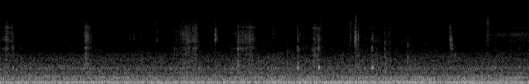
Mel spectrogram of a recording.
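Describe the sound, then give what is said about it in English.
Crisp crunches from someone biting and chewing a raw green pepper, repeating irregularly over a steady low rumble like a running vehicle. “Eating a green paper, pepper, rather.”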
